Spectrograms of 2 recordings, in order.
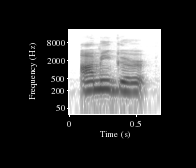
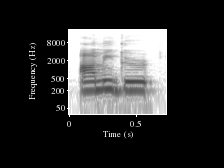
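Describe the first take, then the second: Both takes have the same delivery.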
